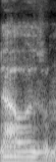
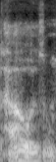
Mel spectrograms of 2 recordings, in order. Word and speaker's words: Taoism: the tea in China for some reason T is pronounced as a d yeah but you know he is really a d when I say taoism his Towers but you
